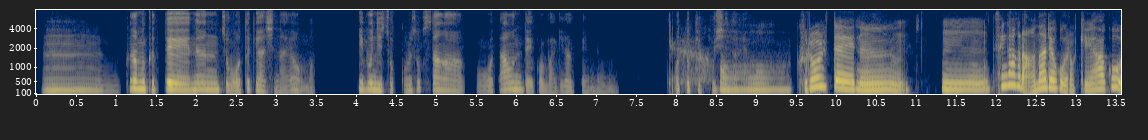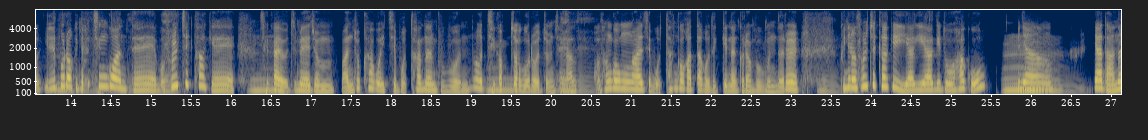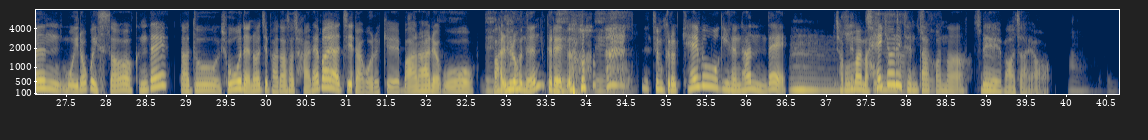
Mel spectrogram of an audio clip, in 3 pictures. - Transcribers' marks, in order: tapping; other background noise; laughing while speaking: "말로는 그래도"
- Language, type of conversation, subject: Korean, advice, 성공한 친구를 보면 제 가치가 떨어진다고 느끼는데, 어떻게 하면 좋을까요?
